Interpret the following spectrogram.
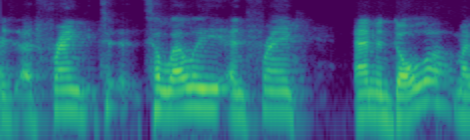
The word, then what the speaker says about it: Amendola: uh when I at Frank tillelli and Frank Amendola am I pronouncing that right yeah yeah yeah ironically they're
